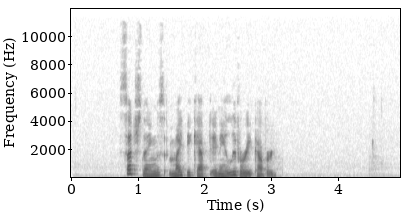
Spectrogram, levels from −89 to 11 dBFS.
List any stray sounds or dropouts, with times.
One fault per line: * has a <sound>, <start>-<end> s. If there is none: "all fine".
all fine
